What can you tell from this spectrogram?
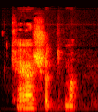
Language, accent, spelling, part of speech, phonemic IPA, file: French, Canada, crachotement, noun, /kʁa.ʃɔt.mɑ̃/, LL-Q150 (fra)-crachotement.wav
- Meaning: 1. crackling 2. sputtering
